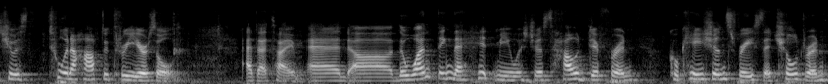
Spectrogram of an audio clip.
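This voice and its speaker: Chatty Singaporean woman telling a story. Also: medium pitch. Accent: Singaporean English. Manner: chatty storytelling with quoted dialogue and restarts. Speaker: conference speaker, startup founder. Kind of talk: lunchtime conference talk.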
